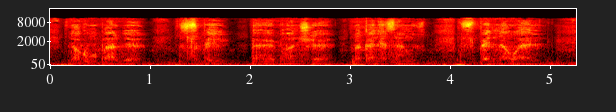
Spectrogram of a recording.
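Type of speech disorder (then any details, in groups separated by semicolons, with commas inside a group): Speech with a voice prosthesis; total laryngectomy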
